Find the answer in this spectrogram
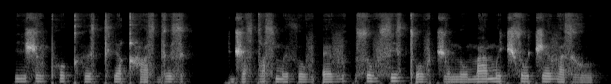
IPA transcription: i˨ ʃ ɘ˧ v pʰ o˧ kʰ ɘ˨ z tʰ i˨ qʰ a˨ s d ɘ˦˨ z | d͡ʒ ʊ˨ s dˤ ɘ˧ s m ɘ˨ θ o˨ v ʔ ɛ˧ v | s o˧ v s i˦ z tʼ o˨ v t͡ʃ ʊ˨ n o˨ m a˦ m ɘ˦ t͡ʃ s o˦ t͡ʃ ɛ˦ v a˧ s ɣ ʊ˨

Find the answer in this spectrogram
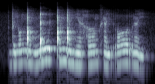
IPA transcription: d ə j ɔ ŋ͡ǃ ʌ m ŋ͡ǃ u w ɪ ǃ ə̃ ŋ͡ǃ ɪ mʲ æ̃ h ʌː m x æ̃ j r ɔː r ɛ̃ j

